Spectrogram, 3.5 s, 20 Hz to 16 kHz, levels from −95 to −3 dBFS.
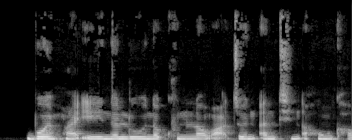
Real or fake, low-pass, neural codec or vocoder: real; 14.4 kHz; none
